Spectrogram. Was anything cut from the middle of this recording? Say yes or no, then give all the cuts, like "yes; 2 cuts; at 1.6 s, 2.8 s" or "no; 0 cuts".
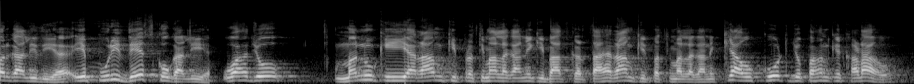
yes; 1 cut; at 2.1 s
